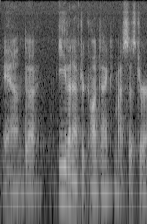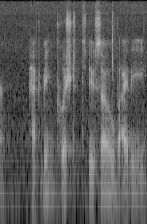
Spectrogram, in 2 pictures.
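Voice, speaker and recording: A man in his forties talking casually on a live stream from a hospital room, reflective and halting with many restarts. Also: sits low, creaky, a little mellow, a little hiss or hum. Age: 40s. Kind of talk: casual live-stream talk reading chat.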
